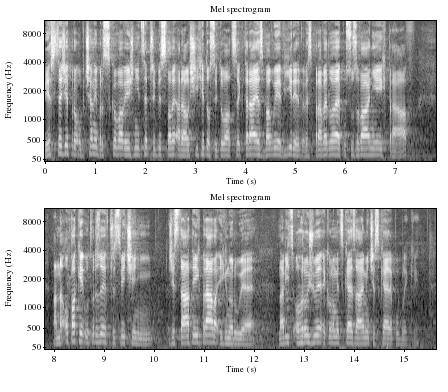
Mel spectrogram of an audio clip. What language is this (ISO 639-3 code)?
ces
